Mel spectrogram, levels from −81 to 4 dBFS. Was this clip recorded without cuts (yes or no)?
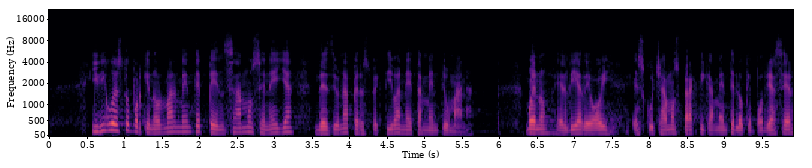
yes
